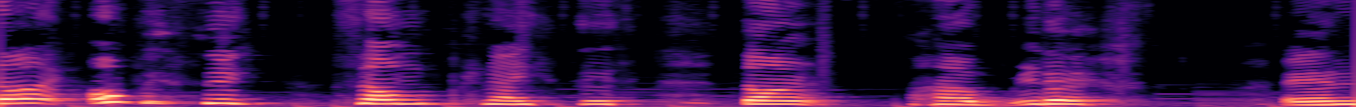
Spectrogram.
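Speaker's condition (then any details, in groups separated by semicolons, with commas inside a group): Cerebral palsy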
